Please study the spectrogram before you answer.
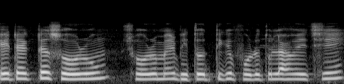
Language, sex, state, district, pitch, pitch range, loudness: Bengali, female, Jharkhand, Jamtara, 250 Hz, 240-260 Hz, -16 LUFS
